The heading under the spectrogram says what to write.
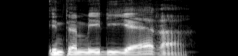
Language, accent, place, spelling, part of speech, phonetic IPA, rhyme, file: German, Germany, Berlin, intermediärer, adjective, [ɪntɐmeˈdi̯ɛːʁɐ], -ɛːʁɐ, De-intermediärer.ogg
- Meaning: inflection of intermediär: 1. strong/mixed nominative masculine singular 2. strong genitive/dative feminine singular 3. strong genitive plural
